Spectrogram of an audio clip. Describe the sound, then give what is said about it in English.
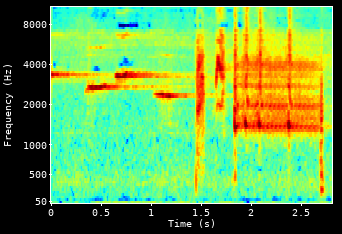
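A male bird mimics the songs of forest birds for a female: a clear, sustained whistle stepping between pitches, then a quick run of sharp chirps and clicking notes, fairly loud with no talking. “First up, the songs of forest birds.”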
